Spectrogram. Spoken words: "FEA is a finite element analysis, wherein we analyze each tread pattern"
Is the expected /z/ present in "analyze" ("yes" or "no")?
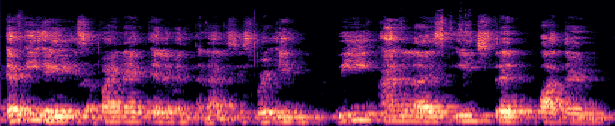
no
